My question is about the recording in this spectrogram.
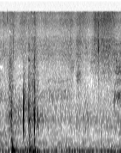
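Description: A spoon stirring thick flour batter in a plastic container, with a few light clicks in the first second, then only a faint low rustle.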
